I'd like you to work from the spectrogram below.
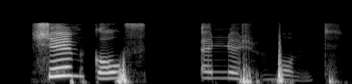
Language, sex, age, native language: Icelandic, female, 9, Icelandic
